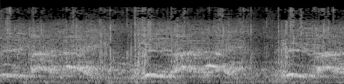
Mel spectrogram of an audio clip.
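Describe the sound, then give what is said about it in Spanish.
A large crowd at the Sanjenjo marina cheers and applauds continuously as King Juan Carlos arrives, with many voices shouting "viva el rey" and "viva España" in unison over the dense clapping, loud and sustained throughout. “Bueno, con aplausos y, como escuchamos, con gritos de viva el rey, también de viva España.”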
